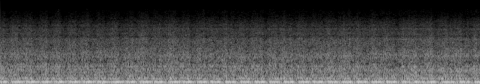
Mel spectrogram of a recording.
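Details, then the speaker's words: Mercury Cougar after fixing a major misfire; idle drops to a smooth, even low drone with no skipped beats, popping or stumble; misfire gone, normal idle. "Idle goes down. I don't hear any misfires. I don't hear any popping."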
